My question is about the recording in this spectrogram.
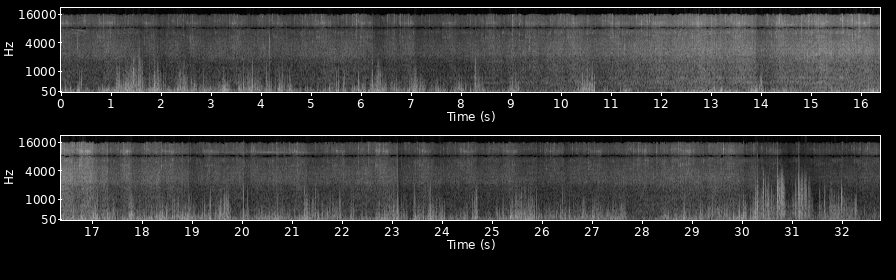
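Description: Wind buffeting the microphone of a camera on a moving bicycle, in uneven gusts throughout.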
